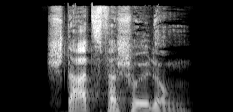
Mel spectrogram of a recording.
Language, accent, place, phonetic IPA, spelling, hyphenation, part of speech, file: German, Germany, Berlin, [ˈʃtaːt͡sfɛɐ̯ˌʃʊldʊŋ], Staatsverschuldung, Staats‧ver‧schul‧dung, noun, De-Staatsverschuldung.ogg
- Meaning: national debt, government debt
